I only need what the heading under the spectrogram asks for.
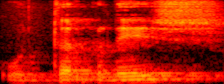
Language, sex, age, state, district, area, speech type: Hindi, male, 45-60, Uttar Pradesh, Prayagraj, rural, spontaneous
